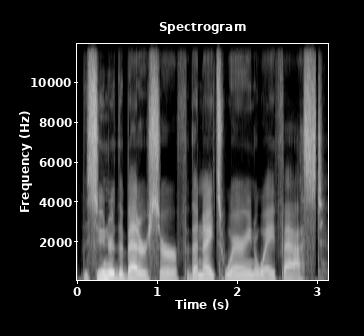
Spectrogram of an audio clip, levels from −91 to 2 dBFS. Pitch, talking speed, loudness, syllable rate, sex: 170 Hz, 210 wpm, -20 LUFS, 5.1 syllables/s, female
